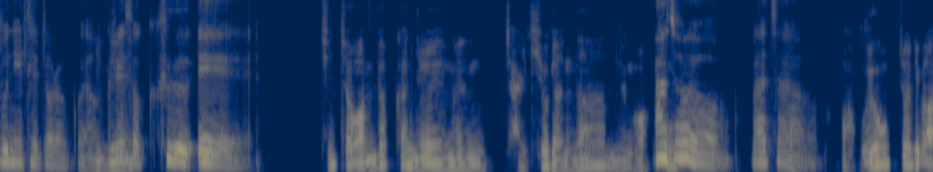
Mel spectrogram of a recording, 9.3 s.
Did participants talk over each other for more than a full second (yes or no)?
no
